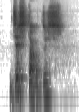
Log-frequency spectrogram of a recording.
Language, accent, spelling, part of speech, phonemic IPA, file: French, Canada, distordisses, verb, /dis.tɔʁ.dis/, LL-Q150 (fra)-distordisses.wav
- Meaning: second-person singular imperfect subjunctive of distordre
